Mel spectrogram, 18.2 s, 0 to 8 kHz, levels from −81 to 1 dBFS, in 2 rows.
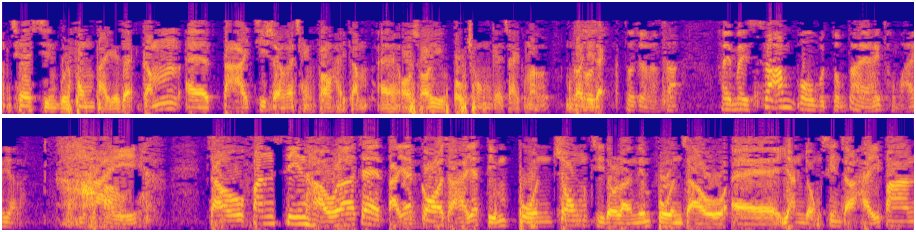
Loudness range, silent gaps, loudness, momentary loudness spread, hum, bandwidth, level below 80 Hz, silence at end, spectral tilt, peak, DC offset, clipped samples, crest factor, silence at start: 5 LU; none; -10 LUFS; 10 LU; none; 8 kHz; -34 dBFS; 0 s; -6 dB/octave; 0 dBFS; under 0.1%; 0.8%; 10 dB; 0 s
